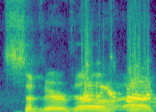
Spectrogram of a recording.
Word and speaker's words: Sevierville: sabirah go okay the varible i'm sorry i butchered the name sorry Sevierville Tennessee supposedly has a weekly ghost tour it's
